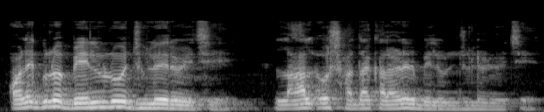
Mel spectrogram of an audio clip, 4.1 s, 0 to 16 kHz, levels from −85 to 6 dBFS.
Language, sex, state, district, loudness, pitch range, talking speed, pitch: Bengali, male, West Bengal, Alipurduar, -15 LUFS, 115-150 Hz, 190 wpm, 135 Hz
